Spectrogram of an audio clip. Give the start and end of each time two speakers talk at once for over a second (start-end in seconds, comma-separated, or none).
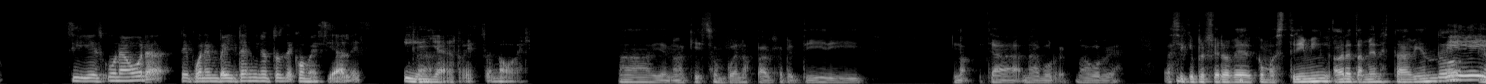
none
